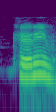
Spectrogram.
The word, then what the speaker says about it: Karim: say your name correctly kareim or Karim Karim okay and where are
